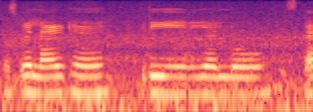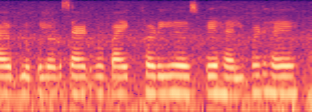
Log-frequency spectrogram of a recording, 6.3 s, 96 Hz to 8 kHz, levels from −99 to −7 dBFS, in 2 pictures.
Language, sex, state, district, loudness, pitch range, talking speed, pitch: Hindi, female, Maharashtra, Mumbai Suburban, -17 LUFS, 195-200 Hz, 155 wpm, 195 Hz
